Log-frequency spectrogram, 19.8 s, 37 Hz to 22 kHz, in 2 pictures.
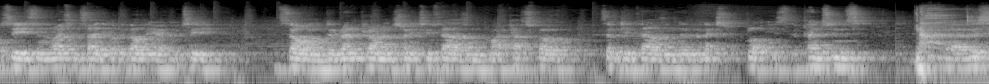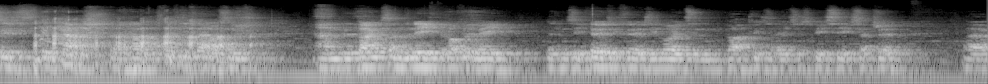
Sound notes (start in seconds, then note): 9.1 judges laughing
